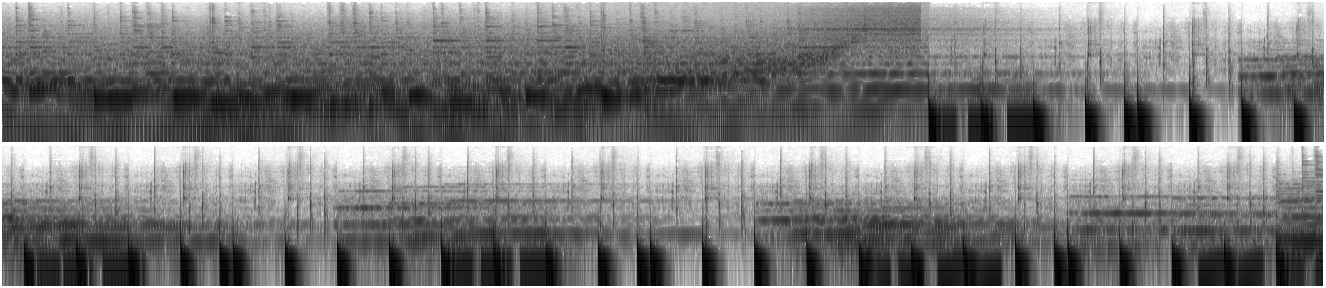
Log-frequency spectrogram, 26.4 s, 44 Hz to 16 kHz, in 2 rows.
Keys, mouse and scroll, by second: 0.3-1.4 drag, 2.7-3.8 drag, 6.7-7.8 drag, 8.5-9.6 drag, 10.1-11.2 drag, 13.8-14.9 drag, 18.5 click, 19.4 click, 22.2 click, 24.1 alt+click, 26.3 alt+click.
